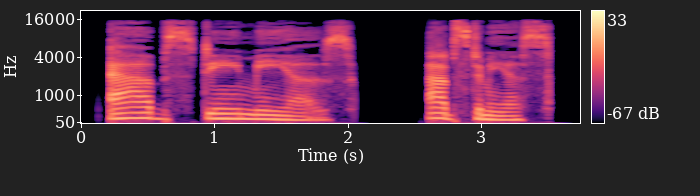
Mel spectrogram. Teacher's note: Stress ste and keep ab light.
